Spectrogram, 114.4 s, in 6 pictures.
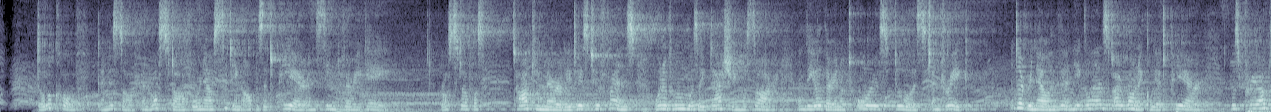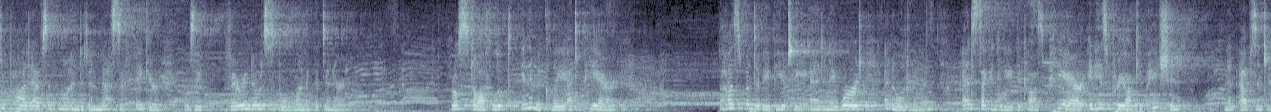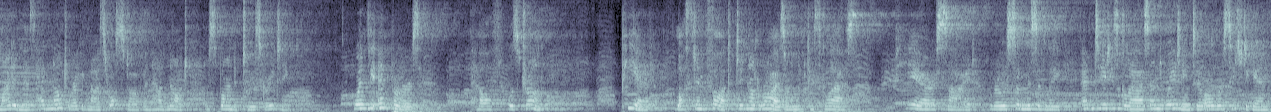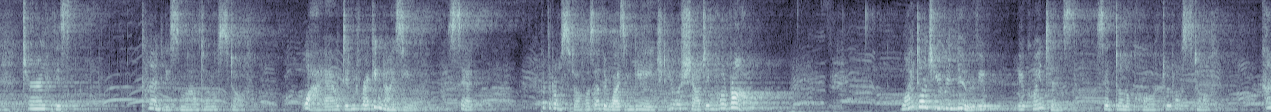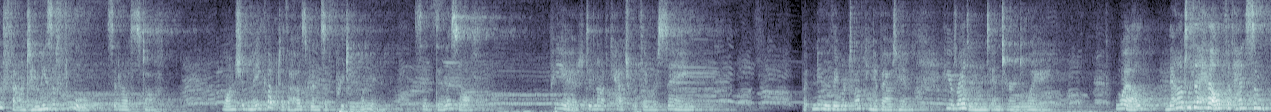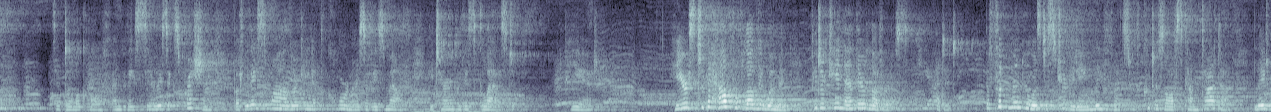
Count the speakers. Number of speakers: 1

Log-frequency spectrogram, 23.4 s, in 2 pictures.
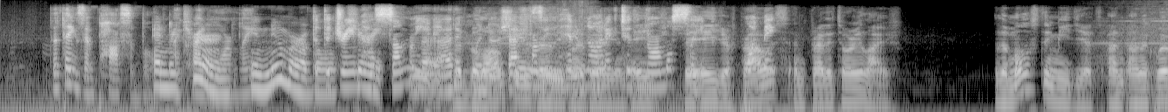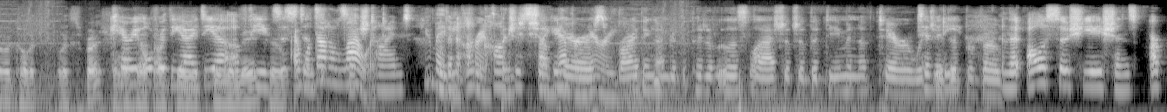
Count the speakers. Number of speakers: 6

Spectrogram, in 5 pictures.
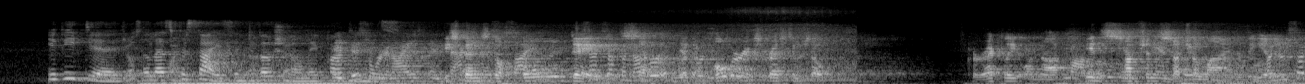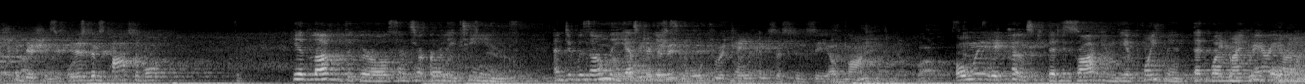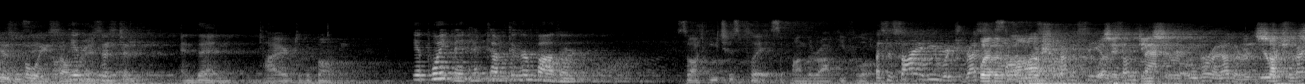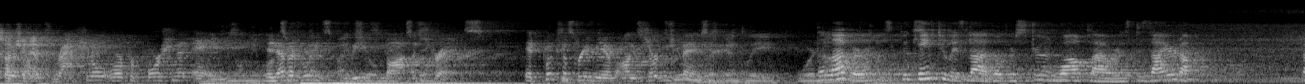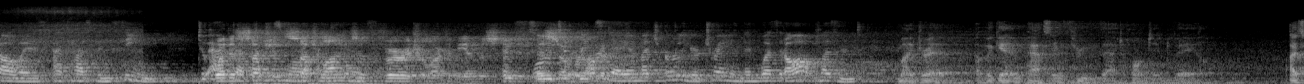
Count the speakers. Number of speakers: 4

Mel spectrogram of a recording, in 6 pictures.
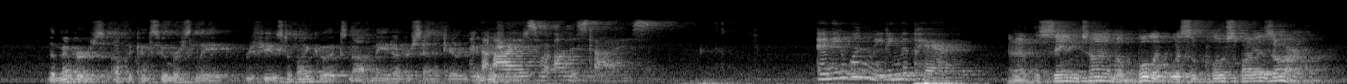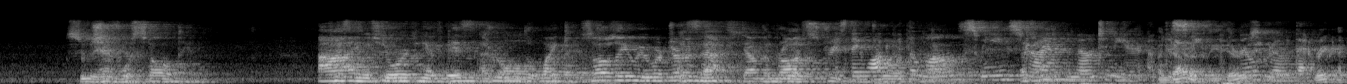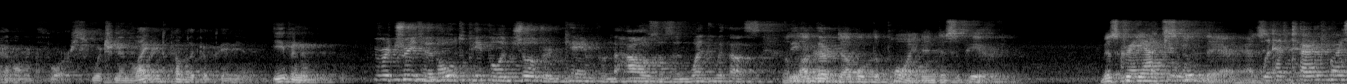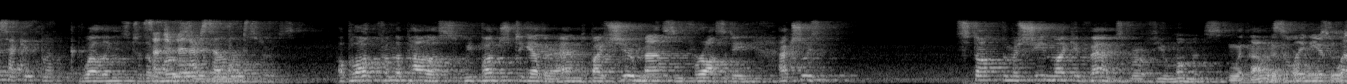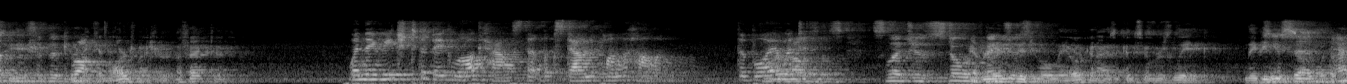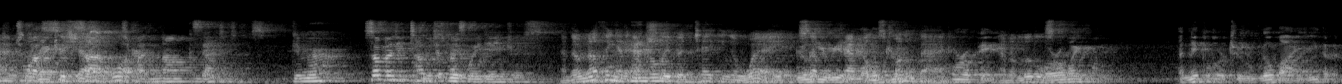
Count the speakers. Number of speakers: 5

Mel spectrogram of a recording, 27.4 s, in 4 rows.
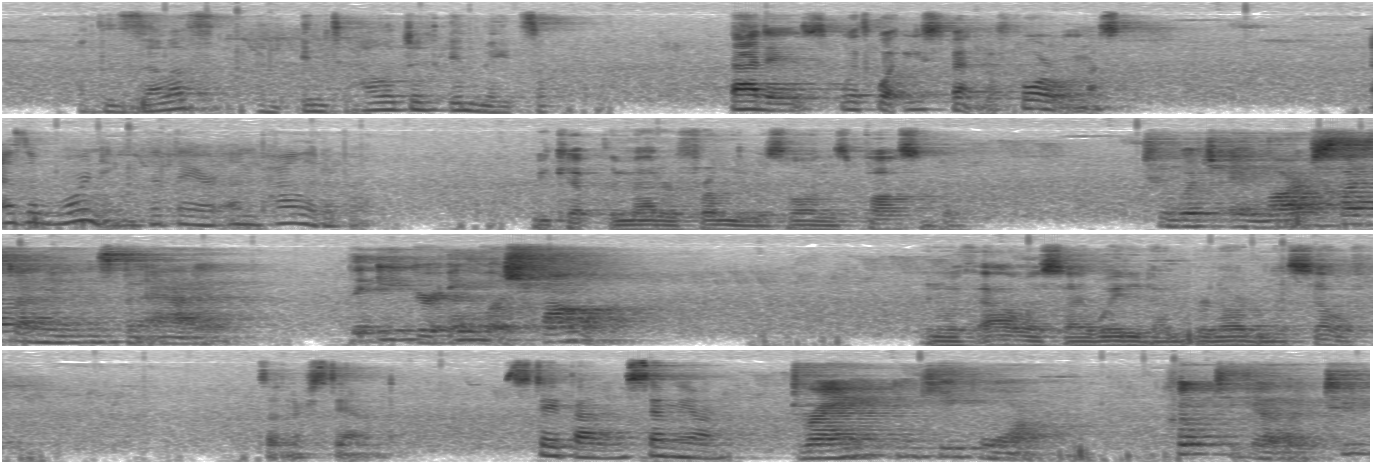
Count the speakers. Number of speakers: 6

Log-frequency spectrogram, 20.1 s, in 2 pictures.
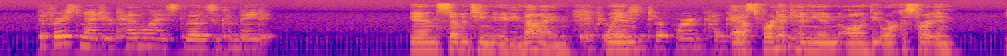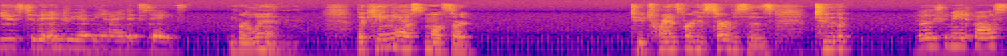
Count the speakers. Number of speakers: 2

